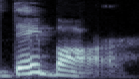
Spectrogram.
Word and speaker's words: Des Barres: The S is silent, by the way. It's Debbar.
